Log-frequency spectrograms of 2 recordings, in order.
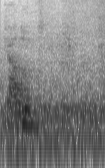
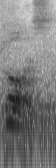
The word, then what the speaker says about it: galut: When they were sent into exile in the East, it was called exile, galut, or golus, Yiddish pronunciation.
